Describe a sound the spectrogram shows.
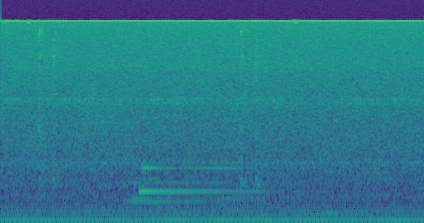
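A computer alert chime sounds once.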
